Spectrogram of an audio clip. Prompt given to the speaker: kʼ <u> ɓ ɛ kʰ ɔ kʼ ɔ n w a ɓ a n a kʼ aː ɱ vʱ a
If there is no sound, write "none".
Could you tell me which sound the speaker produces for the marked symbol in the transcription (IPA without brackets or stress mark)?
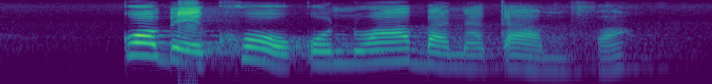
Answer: ɔ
